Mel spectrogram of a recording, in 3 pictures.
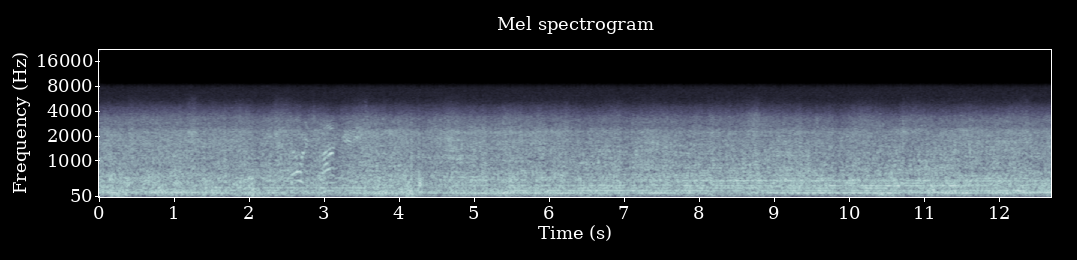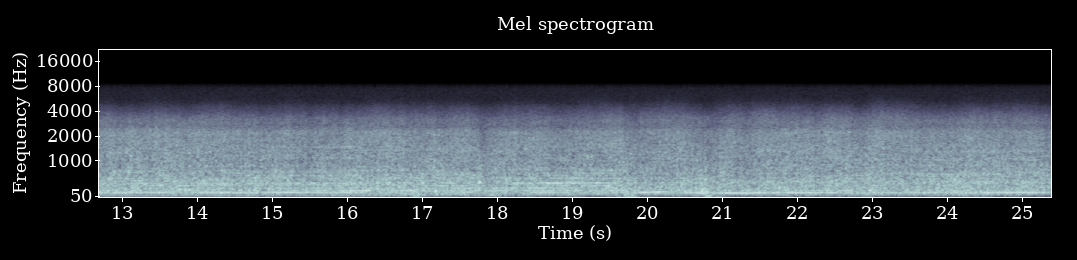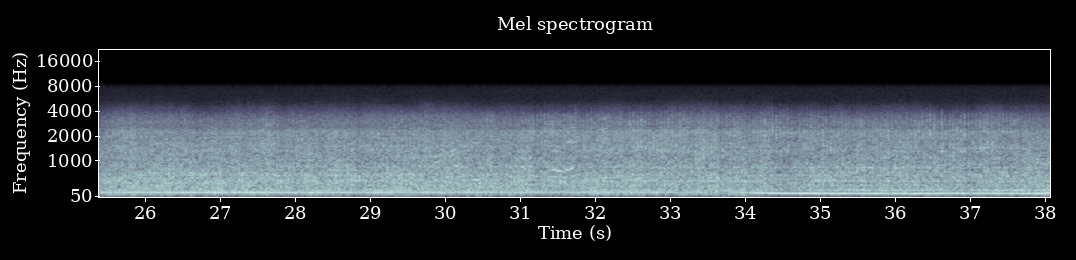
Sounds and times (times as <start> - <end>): Motorboat, speedboat: 0.0 - 38.0.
